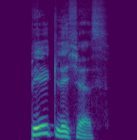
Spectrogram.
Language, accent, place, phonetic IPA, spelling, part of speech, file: German, Germany, Berlin, [ˈbɪltlɪçəs], bildliches, adjective, De-bildliches.ogg
- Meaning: strong/mixed nominative/accusative neuter singular of bildlich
